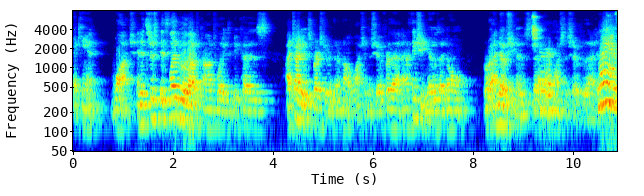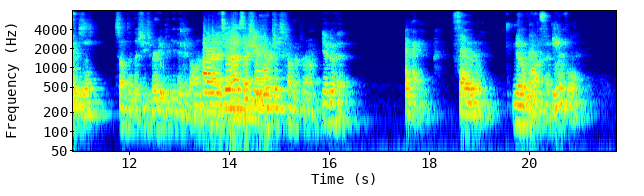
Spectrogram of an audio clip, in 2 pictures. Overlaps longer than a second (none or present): present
